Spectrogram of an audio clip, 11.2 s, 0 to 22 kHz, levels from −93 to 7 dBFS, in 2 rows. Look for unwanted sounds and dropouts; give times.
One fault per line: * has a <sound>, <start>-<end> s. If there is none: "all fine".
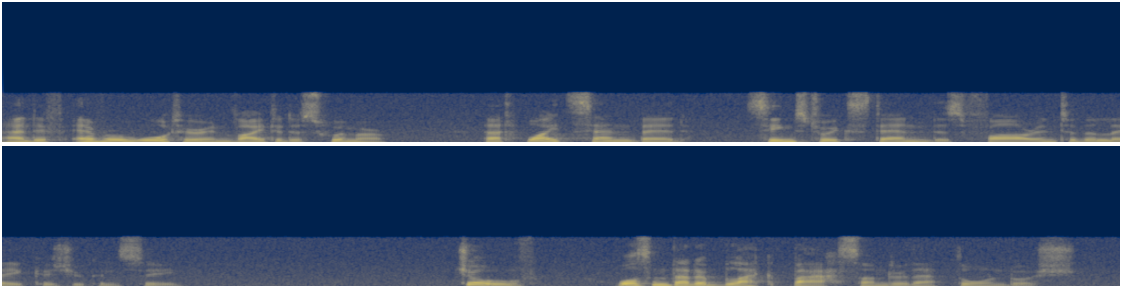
all fine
